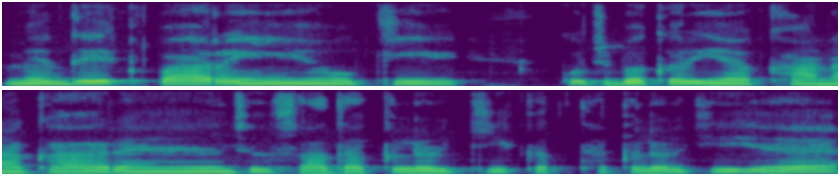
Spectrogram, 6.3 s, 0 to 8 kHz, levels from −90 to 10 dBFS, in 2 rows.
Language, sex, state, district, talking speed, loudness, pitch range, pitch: Hindi, female, Chhattisgarh, Jashpur, 190 wpm, -15 LUFS, 230-245 Hz, 240 Hz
